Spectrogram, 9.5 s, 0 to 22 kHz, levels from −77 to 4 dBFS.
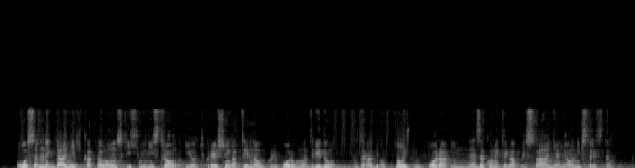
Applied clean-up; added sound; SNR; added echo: neural separator model SepFormer DNS4.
